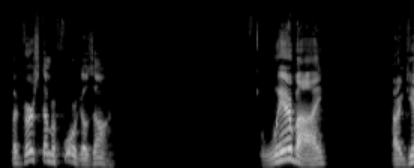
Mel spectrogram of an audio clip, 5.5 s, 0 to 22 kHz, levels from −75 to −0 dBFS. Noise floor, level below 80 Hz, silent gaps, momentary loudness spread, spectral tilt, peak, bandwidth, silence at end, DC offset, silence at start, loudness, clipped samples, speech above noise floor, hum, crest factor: under -90 dBFS; -84 dBFS; 1.81-1.85 s, 2.17-2.23 s, 2.89-2.94 s; 16 LU; -4 dB/octave; -4 dBFS; 15.5 kHz; 0 s; under 0.1%; 0.15 s; -24 LUFS; under 0.1%; over 66 dB; none; 22 dB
